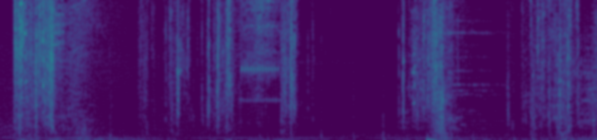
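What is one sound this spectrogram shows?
Footsteps crunch over loose rubble.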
